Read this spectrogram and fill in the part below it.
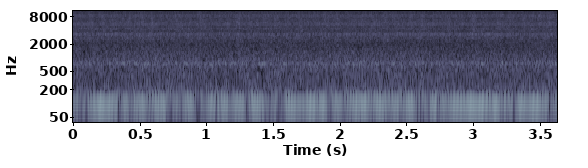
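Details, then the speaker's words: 1981 Corvette V8 started after a water pump job, a second valve adjustment and an antifreeze refill: deep, steady, smooth idle with no ticking or knocking. "Let's start her up and see what happens. It sounds good right now."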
